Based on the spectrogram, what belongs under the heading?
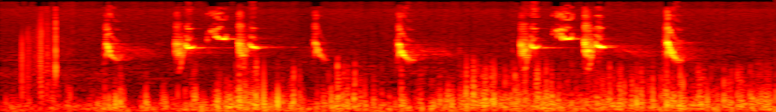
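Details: A long-tailed shrike sings sharp, high, downslurred notes about twice a second, some doubled into quick chattering pairs, over a low background rumble.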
